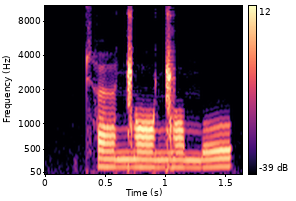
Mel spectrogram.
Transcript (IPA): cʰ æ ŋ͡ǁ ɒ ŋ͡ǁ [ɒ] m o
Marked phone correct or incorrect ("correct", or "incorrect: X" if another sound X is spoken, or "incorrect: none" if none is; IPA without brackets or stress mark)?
correct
